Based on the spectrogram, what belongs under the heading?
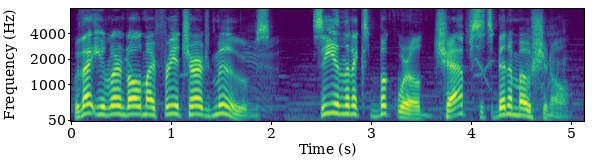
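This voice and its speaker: A man's voice: sits high, sing-song, normal speed, fairly bright tone, voice pushed up. A man voicing a chummy, old-fashioned snake tutor from a video game, reading the dialogue aloud in a theatrical way. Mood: chummy, grand. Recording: music behind the voice.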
